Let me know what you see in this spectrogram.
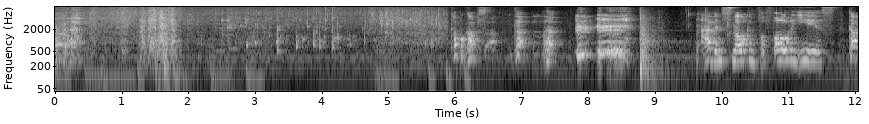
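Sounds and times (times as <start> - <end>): onion sizzling in a pot: 0.0 - 6.0.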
